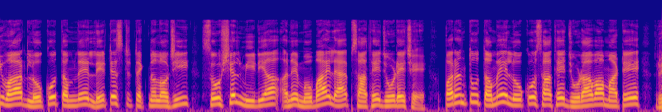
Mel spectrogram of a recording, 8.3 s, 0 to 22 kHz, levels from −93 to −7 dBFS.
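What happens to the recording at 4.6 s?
Nothing goes wrong at 4.6 s: the speech runs on intact through that moment, with no dropout, click, distortion or other fault.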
